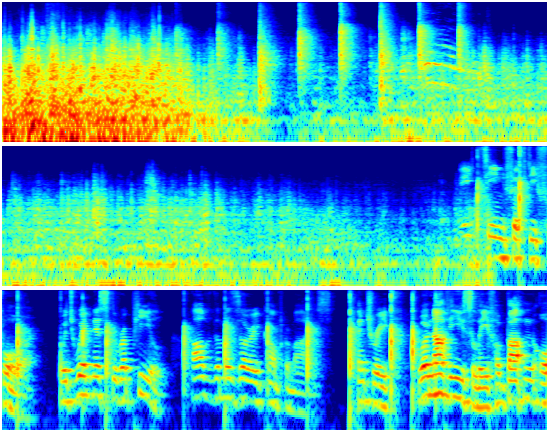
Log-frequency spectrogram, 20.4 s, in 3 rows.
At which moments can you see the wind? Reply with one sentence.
The wind can be heard from 0.0 to 12.9 s.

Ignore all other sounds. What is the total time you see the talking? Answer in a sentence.
The talking can be heard for 8 seconds in total.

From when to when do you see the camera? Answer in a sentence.
The camera can't be heard in this clip.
